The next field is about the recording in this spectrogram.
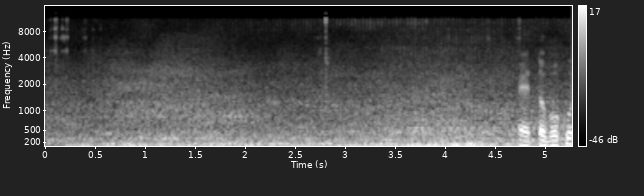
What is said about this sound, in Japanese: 今夕暮れ時やからなんか車とかもちょっと面白いですね。あの夜中と違ってすれ違う車が立てる音ね。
